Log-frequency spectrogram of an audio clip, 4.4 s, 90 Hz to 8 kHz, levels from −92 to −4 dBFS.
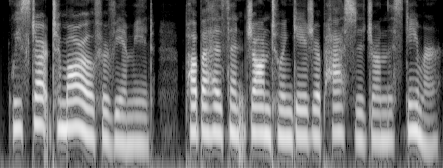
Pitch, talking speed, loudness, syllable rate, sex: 215 Hz, 230 wpm, -18 LUFS, 6.6 syllables/s, female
